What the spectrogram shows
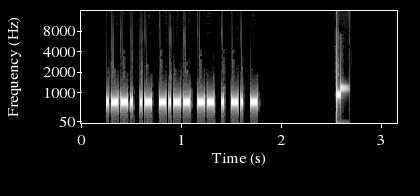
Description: Morse code, heard as a keyed tone, about 50 wpm, 700 Hz. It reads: PAYMENT
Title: Sentences from Top 1200 Words - New Word Drill Alt - 50wpm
